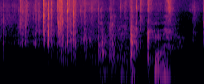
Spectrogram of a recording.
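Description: Faint crinkling of a clear plastic wrapping as a wrapped bundle is picked up and handled, in short scattered crackles.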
